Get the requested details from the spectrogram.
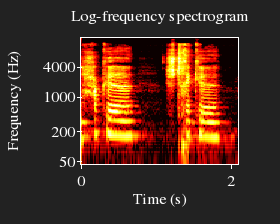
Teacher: CK as in Hacke, Strecke, a very hard K that you would pronounce in the back of your throat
